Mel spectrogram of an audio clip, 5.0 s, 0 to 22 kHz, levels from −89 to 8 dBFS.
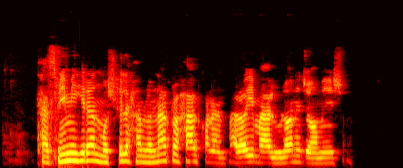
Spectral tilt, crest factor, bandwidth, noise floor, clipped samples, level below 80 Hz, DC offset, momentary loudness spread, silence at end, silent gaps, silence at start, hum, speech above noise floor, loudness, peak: -7.5 dB/octave; 16 dB; 7.4 kHz; -84 dBFS; under 0.1%; -58 dBFS; under 0.1%; 9 LU; 0.8 s; none; 0.45 s; none; 68 dB; -16 LUFS; -2 dBFS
